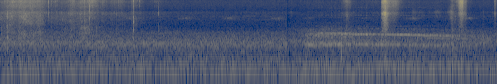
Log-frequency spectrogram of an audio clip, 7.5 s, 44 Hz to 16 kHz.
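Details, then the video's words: Wild coyote heard from the forest on a nighttime walk under the September 24 full moon: a single sustained, slightly falling tone after quiet rustling and a few sharp clicks nearby. "Full Moon Coyotes"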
